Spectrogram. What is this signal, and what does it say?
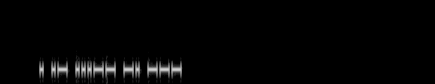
Morse code, heard as a keyed tone, about 38 wpm, 700 Hz. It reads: EA3NO
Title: DXCC-100 Call Signs - 5 Characters - Repeated 2x - 40wpm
